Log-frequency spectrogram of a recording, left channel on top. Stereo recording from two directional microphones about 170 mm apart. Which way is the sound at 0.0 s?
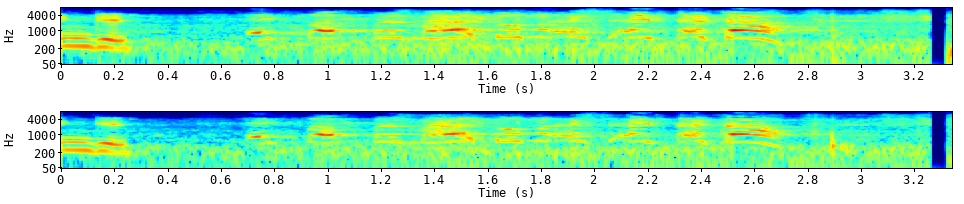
5° right (ahead or behind).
